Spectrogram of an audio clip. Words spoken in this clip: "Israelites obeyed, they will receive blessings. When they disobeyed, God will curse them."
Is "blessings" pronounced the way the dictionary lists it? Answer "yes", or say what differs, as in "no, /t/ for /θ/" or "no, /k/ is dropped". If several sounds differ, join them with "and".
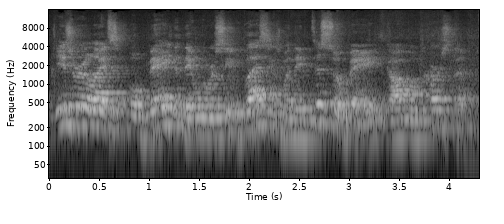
yes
